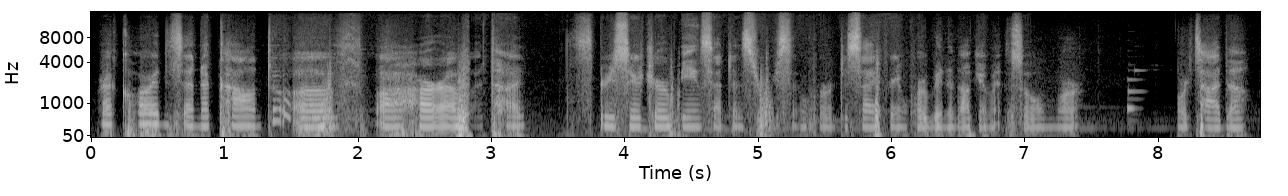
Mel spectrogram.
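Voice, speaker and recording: A woman's voice: fairly high pitch, creaky, low-quality recording. A woman playing a video game, chatting casually, muttering to herself and reading text aloud. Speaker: gamer recording a playthrough. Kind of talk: casual gameplay chat.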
